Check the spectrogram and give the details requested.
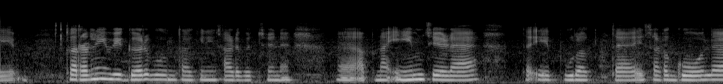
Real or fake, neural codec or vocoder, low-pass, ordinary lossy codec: fake; vocoder, 44.1 kHz, 128 mel bands every 256 samples, BigVGAN v2; 7.2 kHz; none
